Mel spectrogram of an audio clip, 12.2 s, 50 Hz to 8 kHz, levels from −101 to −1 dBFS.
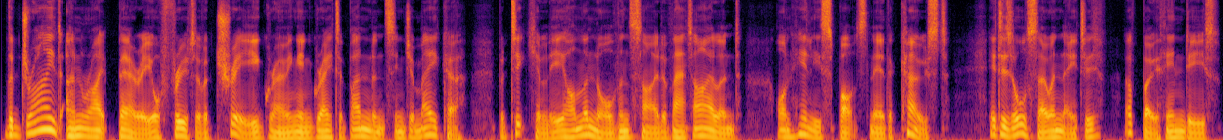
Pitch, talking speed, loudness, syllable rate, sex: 95 Hz, 180 wpm, -18 LUFS, 5.2 syllables/s, male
